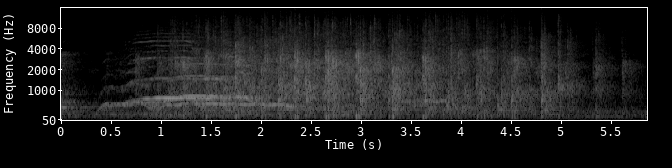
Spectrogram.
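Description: An audience breaks into steady, dense applause that lasts several seconds, many hands clapping at once, with a brief vocal cry at the start before the clapping slowly thins.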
